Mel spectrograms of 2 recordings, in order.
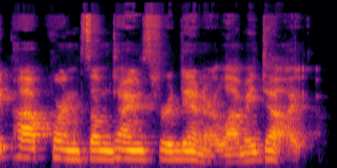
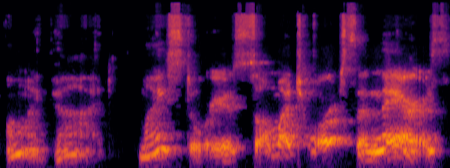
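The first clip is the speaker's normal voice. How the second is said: indignant inner thought; 11 semitones higher, 5 dB quieter than usual. Retold or imitated. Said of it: "I'm thinking in my head".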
